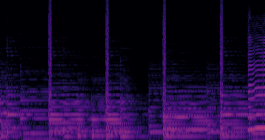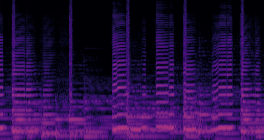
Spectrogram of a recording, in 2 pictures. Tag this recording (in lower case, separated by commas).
playing saxophone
